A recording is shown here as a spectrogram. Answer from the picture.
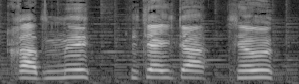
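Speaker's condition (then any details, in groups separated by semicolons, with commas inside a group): Cerebral palsy; cerebral palsy since birth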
